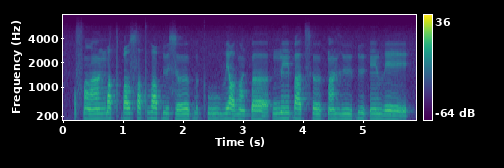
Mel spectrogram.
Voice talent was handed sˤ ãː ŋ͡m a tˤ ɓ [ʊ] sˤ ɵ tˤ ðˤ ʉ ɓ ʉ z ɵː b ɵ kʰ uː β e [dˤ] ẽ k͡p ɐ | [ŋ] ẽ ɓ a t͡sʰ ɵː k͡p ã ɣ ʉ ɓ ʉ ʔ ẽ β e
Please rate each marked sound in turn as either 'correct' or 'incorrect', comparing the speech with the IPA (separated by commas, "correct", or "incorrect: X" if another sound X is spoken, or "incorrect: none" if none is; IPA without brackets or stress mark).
incorrect: ʉ, incorrect: ðˤ, incorrect: ŋ͡m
